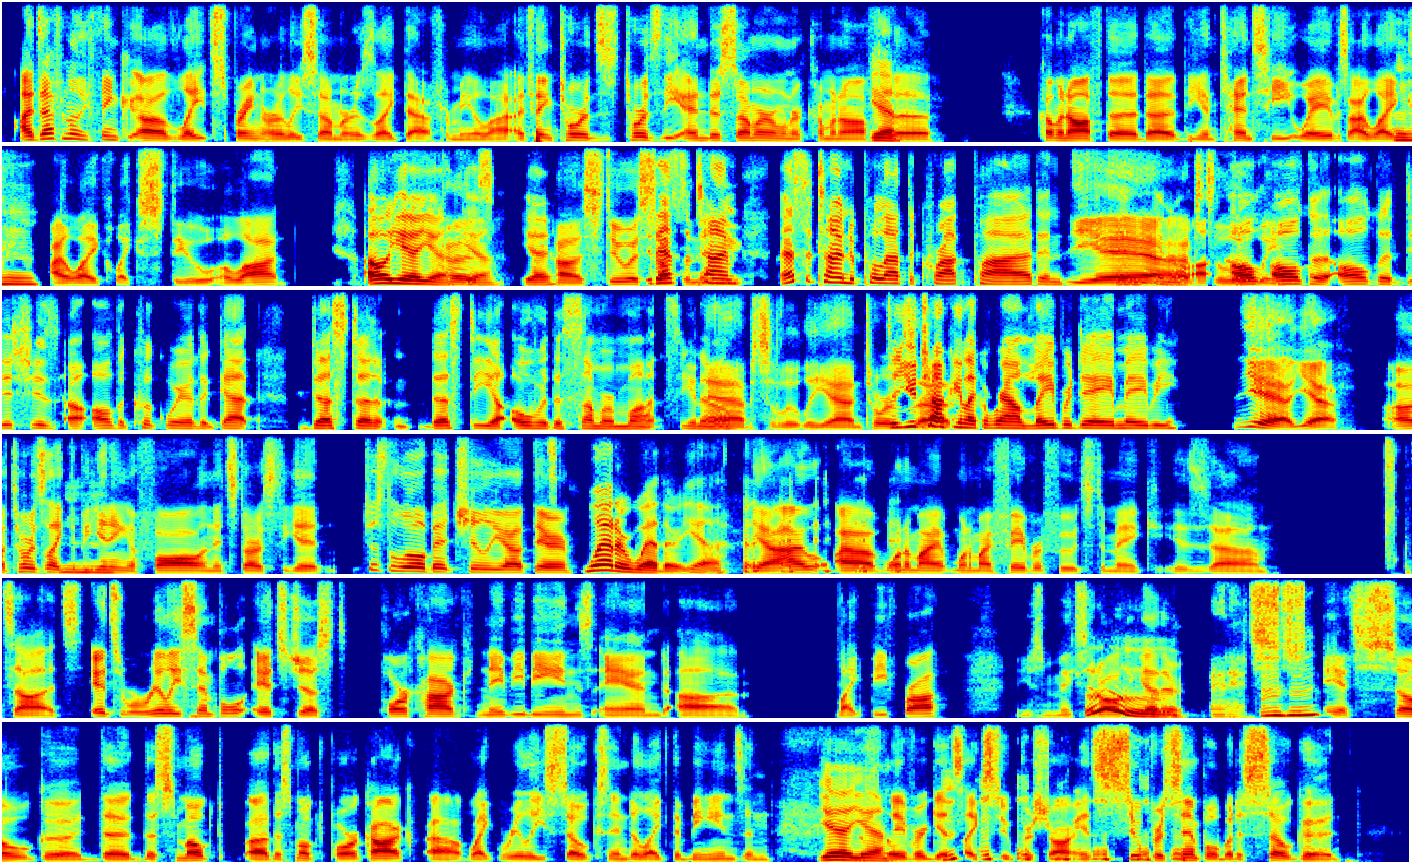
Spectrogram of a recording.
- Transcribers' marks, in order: other background noise; laugh; laugh
- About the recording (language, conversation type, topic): English, unstructured, What is your favorite comfort food, and why?
- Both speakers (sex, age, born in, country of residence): female, 60-64, United States, United States; male, 20-24, United States, United States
